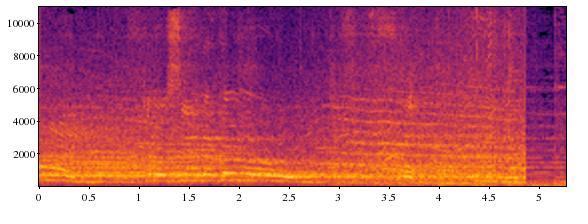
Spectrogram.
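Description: A crowd cheers, whoops and shouts for a person dressed as Santa Claus, a steady, loud mass of voices that holds for about five seconds and then cuts off abruptly.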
